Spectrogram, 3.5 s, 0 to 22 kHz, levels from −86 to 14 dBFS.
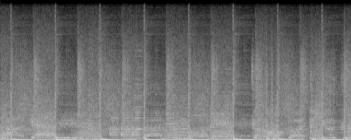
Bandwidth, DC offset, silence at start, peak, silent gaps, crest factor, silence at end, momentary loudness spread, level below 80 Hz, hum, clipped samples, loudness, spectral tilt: over 20 kHz; under 0.1%; 0 s; -2 dBFS; none; 8 dB; 0 s; 1 LU; -12 dBFS; none; under 0.1%; -10 LUFS; -4 dB/octave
